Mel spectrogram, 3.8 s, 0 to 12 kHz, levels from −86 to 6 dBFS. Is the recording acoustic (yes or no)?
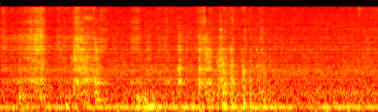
no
